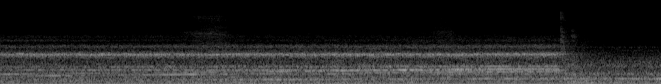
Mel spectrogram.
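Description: An electric train motor whines, rising in pitch, then cuts off.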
